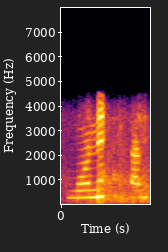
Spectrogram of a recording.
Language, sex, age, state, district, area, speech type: Bengali, female, 18-30, West Bengal, Alipurduar, rural, conversation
